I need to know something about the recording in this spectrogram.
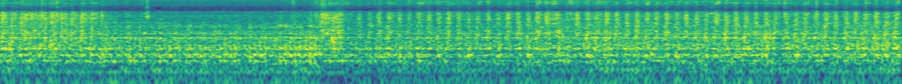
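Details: Truck diesel running steady with an Eaton Easy Pedal Advantage clutch: irregular rattling chatter about two or three a second; abnormal clutch noise, cause unclear.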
